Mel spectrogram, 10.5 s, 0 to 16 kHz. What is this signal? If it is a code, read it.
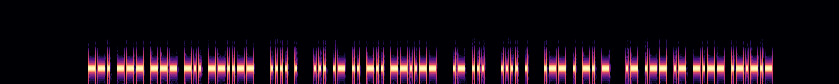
Morse code, heard as a keyed tone, about 40 wpm, 700 Hz. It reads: GOOD, HE SAID, AS HE WENT AWAY.
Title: Sentences from Top 600 Words 40wpm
